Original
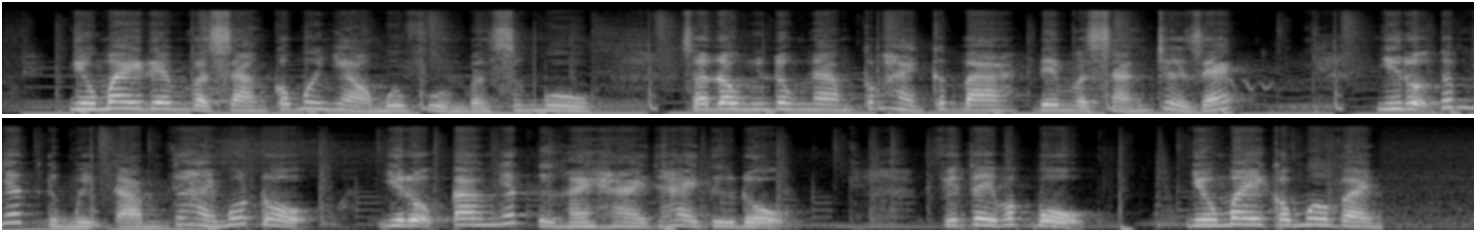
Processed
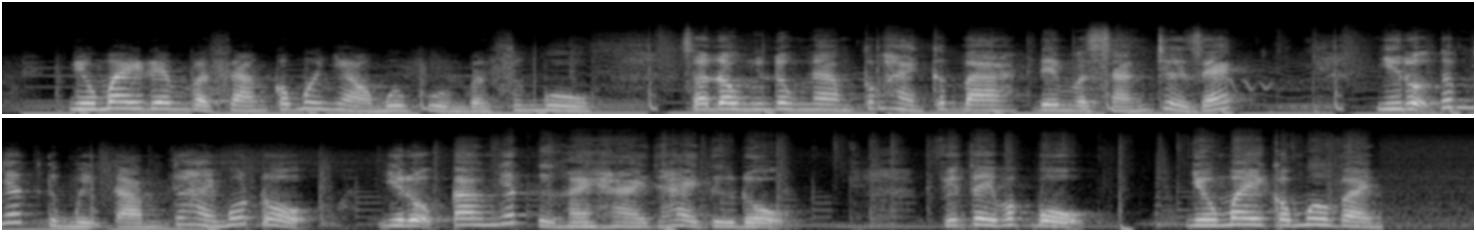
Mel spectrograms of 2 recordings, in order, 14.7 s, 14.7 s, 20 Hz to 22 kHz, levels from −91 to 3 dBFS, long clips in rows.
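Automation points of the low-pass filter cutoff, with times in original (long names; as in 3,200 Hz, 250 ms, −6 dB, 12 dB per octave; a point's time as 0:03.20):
low-pass filter 24 dB per octave
0:02.35 2,200 Hz
0:03.09 5,200 Hz
0:09.28 5,200 Hz
0:09.93 11,000 Hz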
